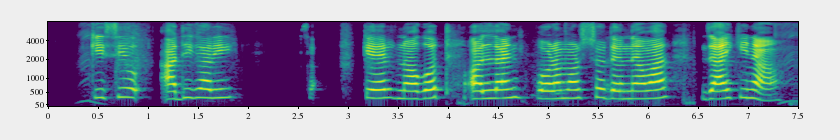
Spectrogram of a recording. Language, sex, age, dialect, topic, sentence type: Bengali, female, 25-30, Rajbangshi, agriculture, question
